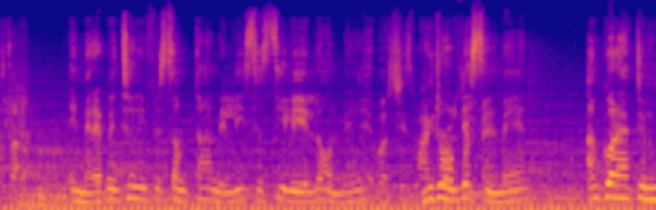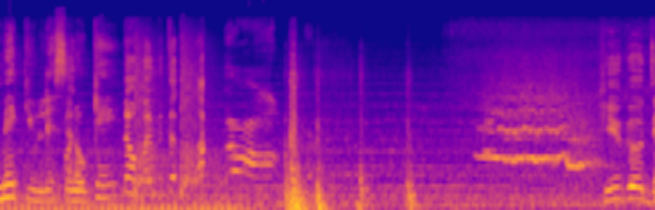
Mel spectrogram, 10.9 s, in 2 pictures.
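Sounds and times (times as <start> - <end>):
car starting and driving off: 0.0 - 10.9
speech: 0.1 - 8.0, 10.5 - 10.9
heavy dull thuds: 6.6 - 9.2.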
